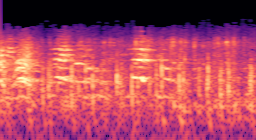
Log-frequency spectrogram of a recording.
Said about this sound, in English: Not too fast for that buckboard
